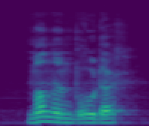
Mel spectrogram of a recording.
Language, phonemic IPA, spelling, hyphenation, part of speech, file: Dutch, /ˈmɑ.nə(n)ˌbru.dər/, mannenbroeder, man‧nen‧broe‧der, noun, Nl-mannenbroeder.ogg
- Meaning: 1. orthodox Reformed Protestestant (in contemporary Dutch this strongly suggests that the referent is gereformeerd) 2. brother (as a title not necessarily denoting actual kinship)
